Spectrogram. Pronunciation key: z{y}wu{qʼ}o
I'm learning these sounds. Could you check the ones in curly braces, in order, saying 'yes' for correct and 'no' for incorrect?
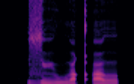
yes, yes

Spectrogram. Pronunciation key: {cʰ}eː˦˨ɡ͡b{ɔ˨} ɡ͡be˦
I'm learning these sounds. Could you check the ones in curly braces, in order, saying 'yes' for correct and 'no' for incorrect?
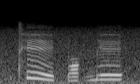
no, yes

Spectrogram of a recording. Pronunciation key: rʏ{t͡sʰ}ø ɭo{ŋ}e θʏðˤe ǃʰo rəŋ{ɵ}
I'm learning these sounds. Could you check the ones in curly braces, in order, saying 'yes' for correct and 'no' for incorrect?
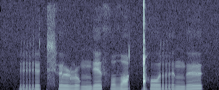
yes, yes, no

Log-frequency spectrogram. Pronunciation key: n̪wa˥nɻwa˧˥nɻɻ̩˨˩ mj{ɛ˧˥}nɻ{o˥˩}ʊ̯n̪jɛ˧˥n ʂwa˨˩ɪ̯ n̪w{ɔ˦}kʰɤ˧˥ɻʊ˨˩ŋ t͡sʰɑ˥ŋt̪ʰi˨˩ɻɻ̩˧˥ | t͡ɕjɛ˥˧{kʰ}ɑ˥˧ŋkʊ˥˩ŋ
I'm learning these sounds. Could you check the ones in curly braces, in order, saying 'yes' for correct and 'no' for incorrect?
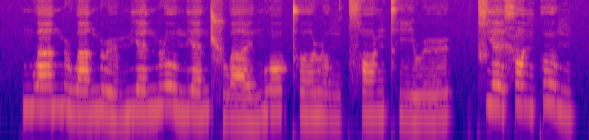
yes, yes, no, no

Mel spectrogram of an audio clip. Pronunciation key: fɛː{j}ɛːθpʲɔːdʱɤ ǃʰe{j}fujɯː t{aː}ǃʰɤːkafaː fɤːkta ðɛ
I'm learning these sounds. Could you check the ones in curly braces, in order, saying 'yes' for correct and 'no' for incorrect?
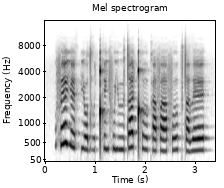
yes, yes, no

